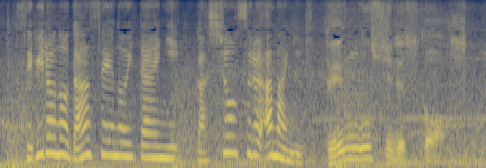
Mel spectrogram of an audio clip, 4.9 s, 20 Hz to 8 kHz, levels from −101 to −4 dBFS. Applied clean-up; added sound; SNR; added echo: none; none; none; none.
